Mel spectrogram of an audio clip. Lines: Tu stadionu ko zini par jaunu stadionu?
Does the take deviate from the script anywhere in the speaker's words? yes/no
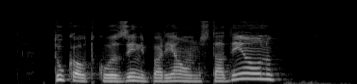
yes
